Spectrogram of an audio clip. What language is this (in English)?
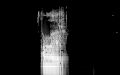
Bashkir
